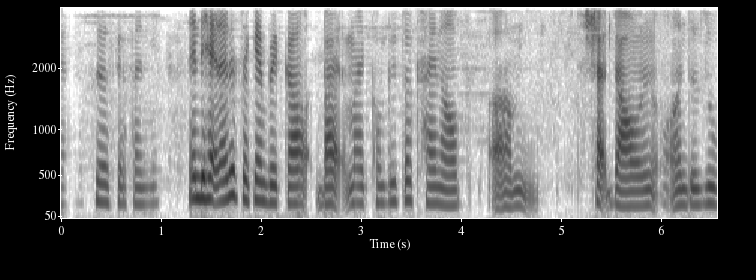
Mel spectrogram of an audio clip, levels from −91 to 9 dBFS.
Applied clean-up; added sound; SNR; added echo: neural separator model SepFormer WHAM!.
